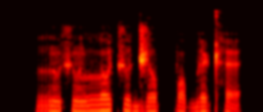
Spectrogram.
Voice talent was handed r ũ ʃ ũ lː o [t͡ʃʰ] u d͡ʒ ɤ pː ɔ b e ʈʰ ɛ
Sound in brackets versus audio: incorrect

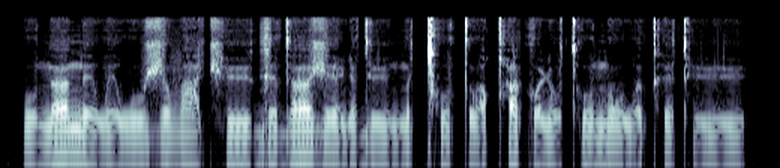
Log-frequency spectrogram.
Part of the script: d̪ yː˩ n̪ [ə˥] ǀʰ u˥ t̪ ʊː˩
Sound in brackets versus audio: correct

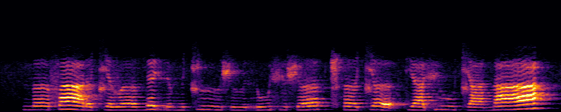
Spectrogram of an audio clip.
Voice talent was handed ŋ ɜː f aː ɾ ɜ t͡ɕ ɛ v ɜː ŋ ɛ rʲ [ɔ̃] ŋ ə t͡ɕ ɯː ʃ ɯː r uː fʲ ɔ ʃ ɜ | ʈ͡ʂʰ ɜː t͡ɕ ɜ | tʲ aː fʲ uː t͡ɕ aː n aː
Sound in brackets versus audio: incorrect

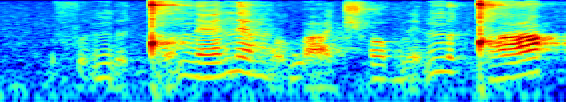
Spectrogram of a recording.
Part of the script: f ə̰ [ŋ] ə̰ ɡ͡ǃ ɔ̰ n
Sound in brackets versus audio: correct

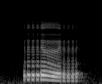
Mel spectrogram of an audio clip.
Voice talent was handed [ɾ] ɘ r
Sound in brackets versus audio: incorrect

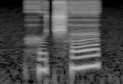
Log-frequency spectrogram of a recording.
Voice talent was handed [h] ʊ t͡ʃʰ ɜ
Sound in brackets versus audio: correct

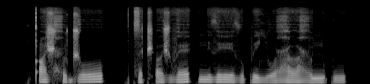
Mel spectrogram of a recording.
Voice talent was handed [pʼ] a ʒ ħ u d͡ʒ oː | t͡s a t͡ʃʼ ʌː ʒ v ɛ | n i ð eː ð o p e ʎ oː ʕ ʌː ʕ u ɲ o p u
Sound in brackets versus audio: incorrect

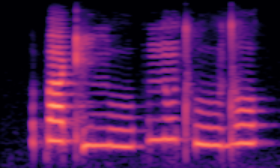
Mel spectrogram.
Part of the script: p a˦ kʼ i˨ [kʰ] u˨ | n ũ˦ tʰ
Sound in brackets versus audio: incorrect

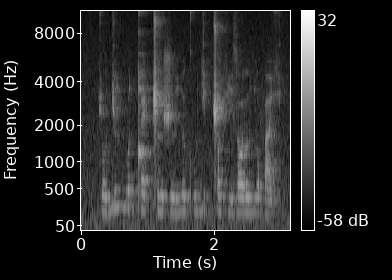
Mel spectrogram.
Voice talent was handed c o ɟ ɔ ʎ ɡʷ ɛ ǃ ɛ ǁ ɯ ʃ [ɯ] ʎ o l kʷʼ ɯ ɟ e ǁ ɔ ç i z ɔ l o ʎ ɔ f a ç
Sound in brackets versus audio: correct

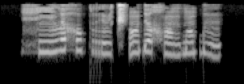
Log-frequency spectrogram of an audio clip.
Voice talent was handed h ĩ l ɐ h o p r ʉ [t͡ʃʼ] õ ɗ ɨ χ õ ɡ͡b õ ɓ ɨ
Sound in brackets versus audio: correct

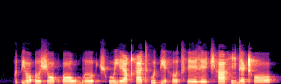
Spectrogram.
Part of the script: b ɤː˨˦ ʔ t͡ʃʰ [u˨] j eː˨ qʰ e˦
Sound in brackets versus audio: correct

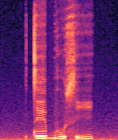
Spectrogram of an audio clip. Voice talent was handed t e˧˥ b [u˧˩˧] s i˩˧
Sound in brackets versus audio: correct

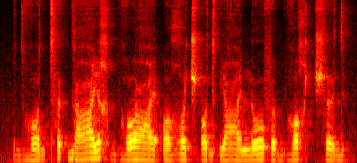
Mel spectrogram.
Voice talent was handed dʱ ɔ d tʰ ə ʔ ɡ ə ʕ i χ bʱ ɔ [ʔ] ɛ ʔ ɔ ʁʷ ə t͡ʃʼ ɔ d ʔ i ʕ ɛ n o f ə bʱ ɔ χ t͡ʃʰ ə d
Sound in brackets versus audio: incorrect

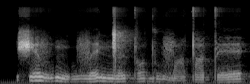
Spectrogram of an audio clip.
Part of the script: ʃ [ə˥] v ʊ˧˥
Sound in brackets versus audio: incorrect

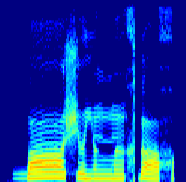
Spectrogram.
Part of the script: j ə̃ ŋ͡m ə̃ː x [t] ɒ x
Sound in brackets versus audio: incorrect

